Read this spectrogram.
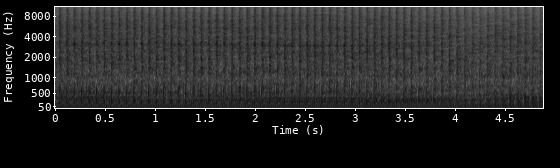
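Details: Renault 5 engine after a loud bang and major power loss: loud rapid chuffing, about three sharp puffs per second over the engine beat; a spark plug blew out of its hole.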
